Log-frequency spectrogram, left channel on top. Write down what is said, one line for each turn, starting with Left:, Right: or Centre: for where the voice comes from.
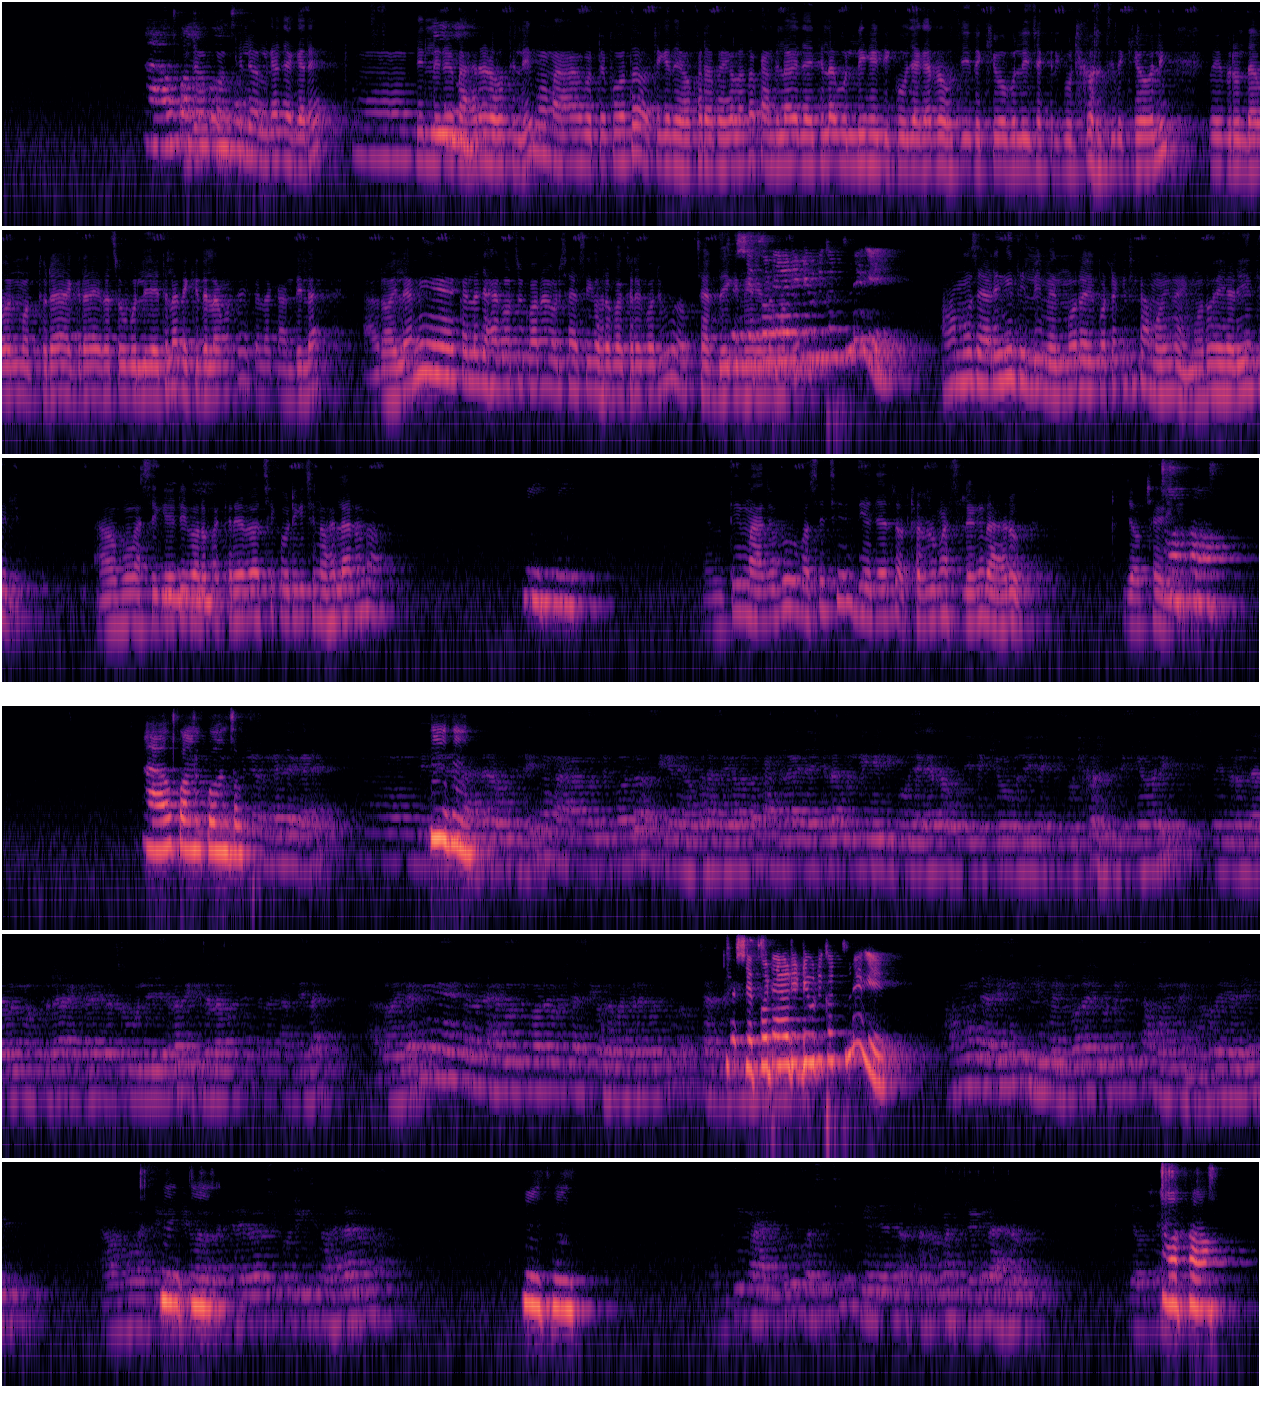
Right: ଆଉ କଣ
Left: ମୁଁ ଜବ
Right: କୁହନ୍ତୁ
Left: କରୁ ଥିଲି ଅଲଗା ଜାଗାରେ ମୁଁ ଦିଲ୍ଲୀରେ
Right: ହୁଁ ହୁଁ।
Left: ବାହାରେ ରହୁଥିଲି ମୋ ମାଆ ଗୋଟେ ପୁଅ ତ ଟିକେ ଦେହ ଖରାପ ହେଇଗଲା ତ କାନ୍ଦିଲା ଯାଇଥିଲା ବୁଲି ସେଇଠି କୋଉ ଜାଗାରେ ରହୁଛି ଦେଖିବ ବୋଲି ଚାକିରୀ କୋଉଠି କରୁଛି ଦେଖିବ ବୋଲି ଏ ବୃନ୍ଦାବନ ମଥୁରା ଆଗ୍ରା ଏଗା ସବୁ ବୁଲି ଯାଇଥିଲା ଦେଖିଦେଲା ମୋତେ କହିଲା କାନ୍ଦିଲା ଆଉ ରହିଲାନି କହିଲା ଯାହା କରୁଛୁ କରେ ଓଡିଶା ଆସିକି ଘର ପାଖରେ କରିବୁ ଆଉ ଛାଡି
Right: ସେପଟେ
Left: ଦେଇକି ନେଇଲା ମୋତେ
Right: ଆଡେ ଡ୍ୟୁଟି କରିଥିଲେ କି?
Left: ହଁ ମୁଁ ସେଠିକି ଥିଲି ମେମ୍ ମୋର ଏଇପଟେ କିଛି କାମ ହିଁ ନାହିଁ ମୋର ଏଇଆଡେ ହିଁ ଥିଲି ଆଉ ମୁଁ ଆସି ଆସିକି
Right: ହୁଁ
Left: ଏଇଠି
Right: ହୁଁ
Left: ଘର ପାଖରେ ଏବେ ଅଛି କୋଉଠି କିଛି ନହେଲାରୁ ନା ଆଉ
Right: ହିଇ ହିଇ
Left: ଏମିତି ମା ଯୋଗୁ ବସିଛି ଦି ହଜାର ଅଠରରୁ ମୁଁ ଆସିଲିଣି ବାହାରୁ ଜବ ଛାଡିକି
Right: ଓହୋ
